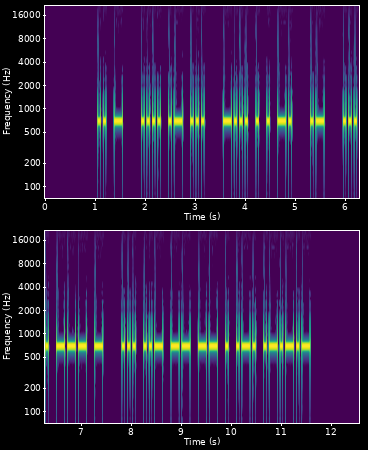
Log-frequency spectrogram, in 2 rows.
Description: Morse code, heard as a keyed tone, about 22 wpm, 700 Hz. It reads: IT HAS BEEN A HOT SUMMER.
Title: Sentences from Top 1100 Words 22wpm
